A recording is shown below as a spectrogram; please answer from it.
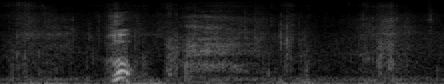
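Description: Footsteps on a dry dirt and stone path, with a short voice sound about half a second in.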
